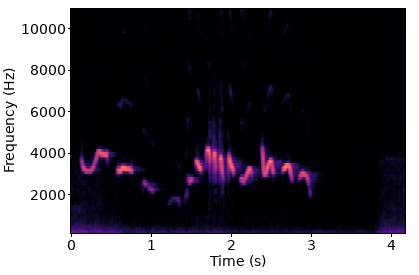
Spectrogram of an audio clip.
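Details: Olive-backed tailorbird from NTB in vigorous song used as a prompt for quiet birds: wavering whistled notes, then a fast burst of about ten bright, slurred chirps, ending abruptly.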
